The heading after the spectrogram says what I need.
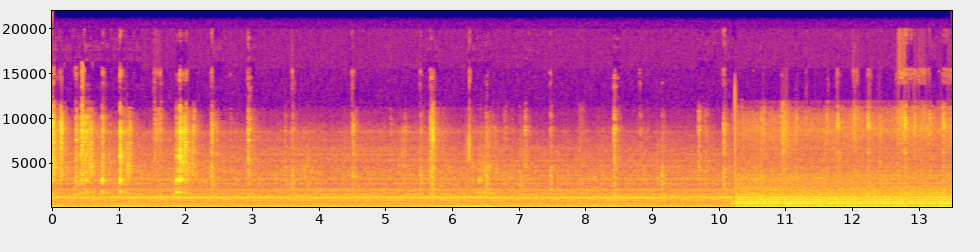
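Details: Harman P61C pellet stove, owned three years, used as sole home heat; steady low fan hum with faint, uneven little ticks over it at an even level throughout. Normal running.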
